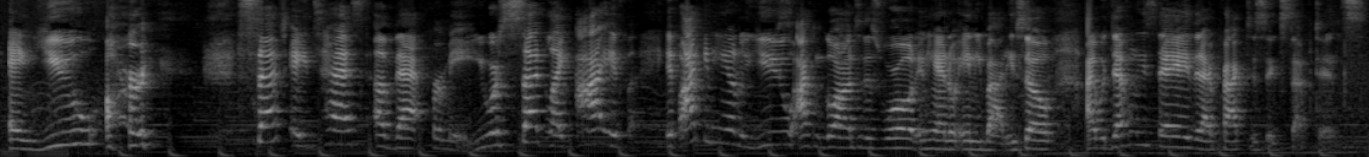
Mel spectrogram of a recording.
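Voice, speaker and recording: Hoarse, upbeat young woman vlogging. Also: on the low side, fairly bright tone. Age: 20s. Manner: chatty, candid, swears casually. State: hoarse, voice not fully back. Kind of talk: casual talking-head vlog.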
